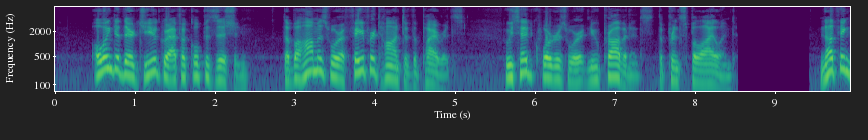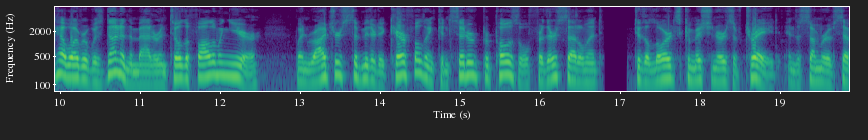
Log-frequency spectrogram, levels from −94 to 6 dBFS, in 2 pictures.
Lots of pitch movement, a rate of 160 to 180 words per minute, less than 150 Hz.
Yes: wide, 6.3 semitones; average, 170 wpm; medium, 140 Hz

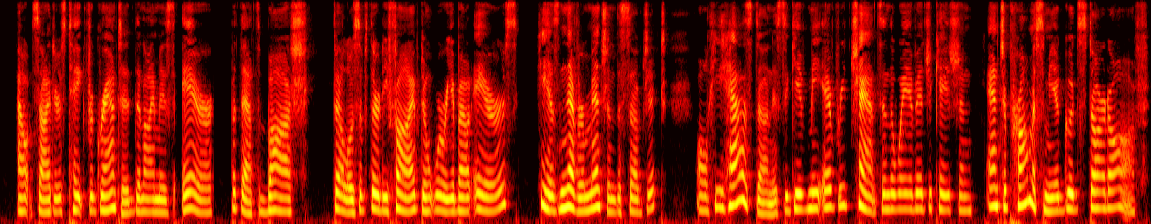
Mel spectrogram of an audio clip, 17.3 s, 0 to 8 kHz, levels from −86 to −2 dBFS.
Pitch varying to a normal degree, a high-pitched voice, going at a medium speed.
Yes: average, 3.6 semitones; high, 195 Hz; average, 165 wpm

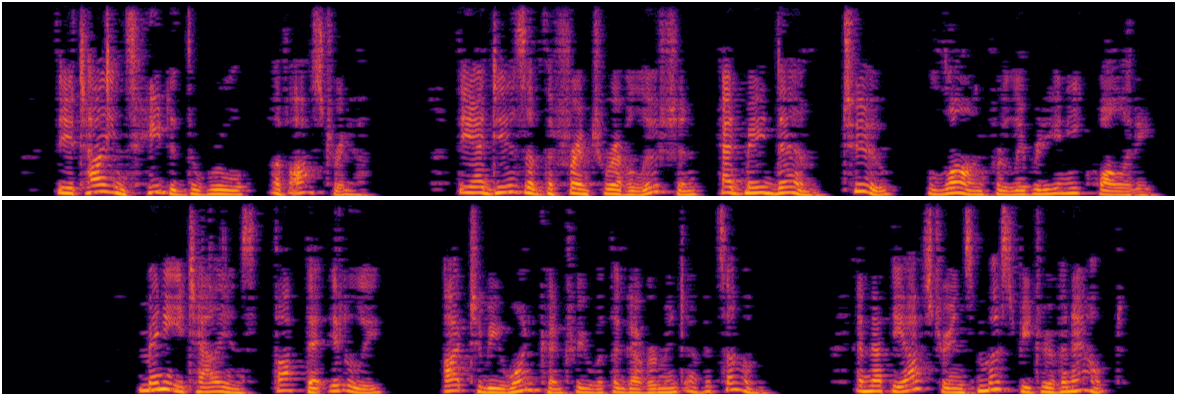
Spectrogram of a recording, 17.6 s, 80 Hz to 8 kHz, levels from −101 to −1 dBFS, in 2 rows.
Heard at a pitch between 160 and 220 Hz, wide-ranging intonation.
Yes: high, 190 Hz; wide, 5.9 semitones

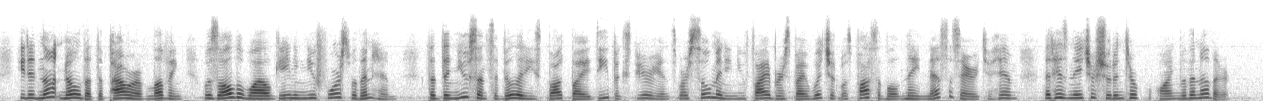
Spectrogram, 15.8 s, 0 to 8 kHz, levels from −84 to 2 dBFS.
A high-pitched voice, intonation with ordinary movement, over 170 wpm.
Yes: high, 240 Hz; average, 3.9 semitones; average, 180 wpm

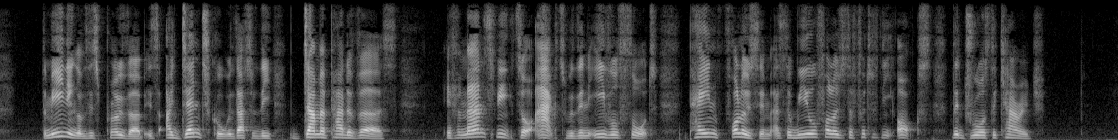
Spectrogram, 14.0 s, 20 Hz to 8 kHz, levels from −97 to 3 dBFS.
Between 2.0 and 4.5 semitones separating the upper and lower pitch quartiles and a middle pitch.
No: average, 5.0 semitones; medium, 160 Hz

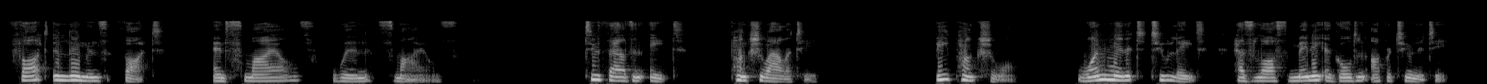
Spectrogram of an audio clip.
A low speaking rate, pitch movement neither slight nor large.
Yes: slow, 85 wpm; average, 3.8 semitones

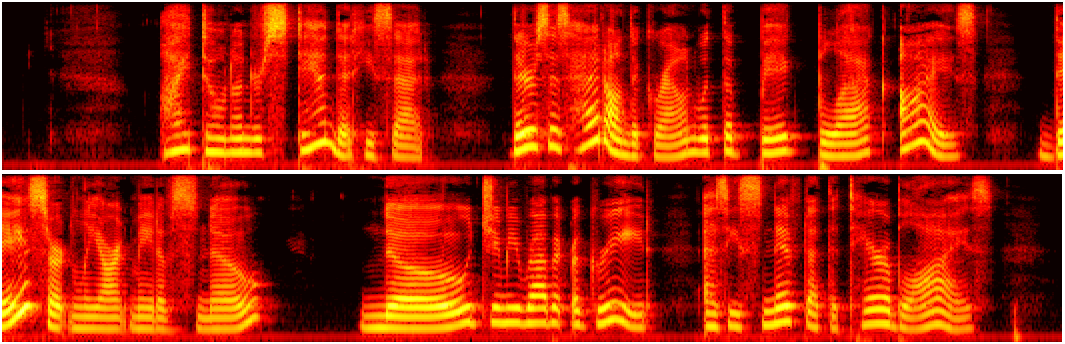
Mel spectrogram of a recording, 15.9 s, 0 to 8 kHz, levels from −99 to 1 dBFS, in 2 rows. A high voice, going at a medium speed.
No: high, 205 Hz; slow, 130 wpm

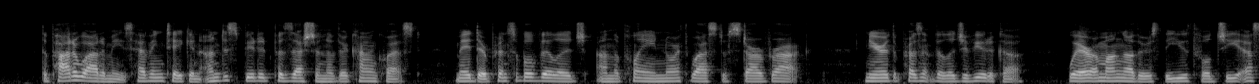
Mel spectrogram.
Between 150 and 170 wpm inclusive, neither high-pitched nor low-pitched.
Yes: average, 160 wpm; medium, 150 Hz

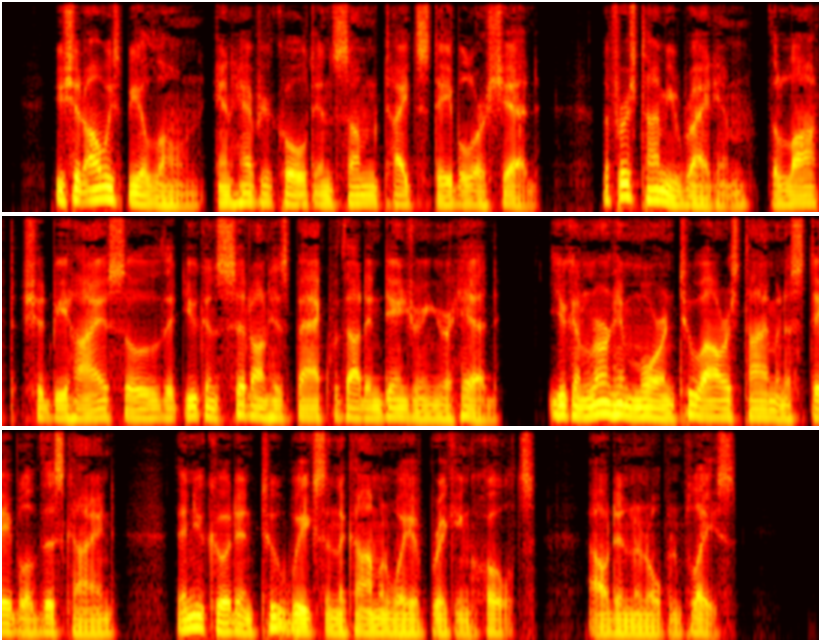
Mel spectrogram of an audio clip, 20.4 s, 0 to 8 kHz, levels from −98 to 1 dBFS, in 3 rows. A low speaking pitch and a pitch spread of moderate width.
Yes: very low, 80 Hz; average, 3.8 semitones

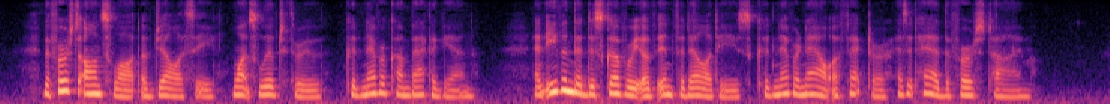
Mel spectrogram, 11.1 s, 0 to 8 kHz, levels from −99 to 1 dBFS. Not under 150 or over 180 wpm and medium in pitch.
Yes: average, 160 wpm; medium, 180 Hz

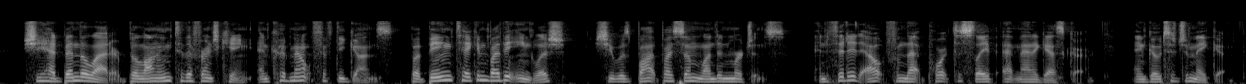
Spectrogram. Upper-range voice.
No: medium, 145 Hz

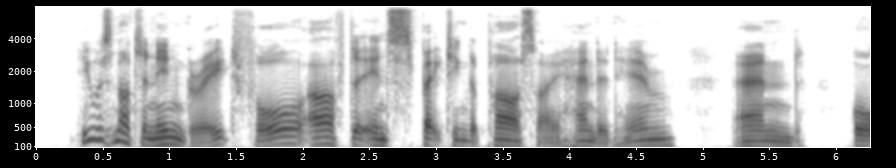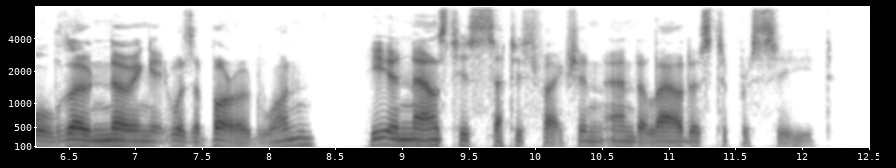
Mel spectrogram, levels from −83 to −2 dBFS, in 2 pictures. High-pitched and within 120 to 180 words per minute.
No: low, 110 Hz; average, 145 wpm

